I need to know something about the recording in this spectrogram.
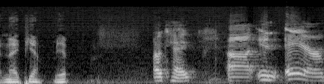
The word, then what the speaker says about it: Napier: to Napier is that how you say it Napier that's right napia yep okay uh in air but had to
